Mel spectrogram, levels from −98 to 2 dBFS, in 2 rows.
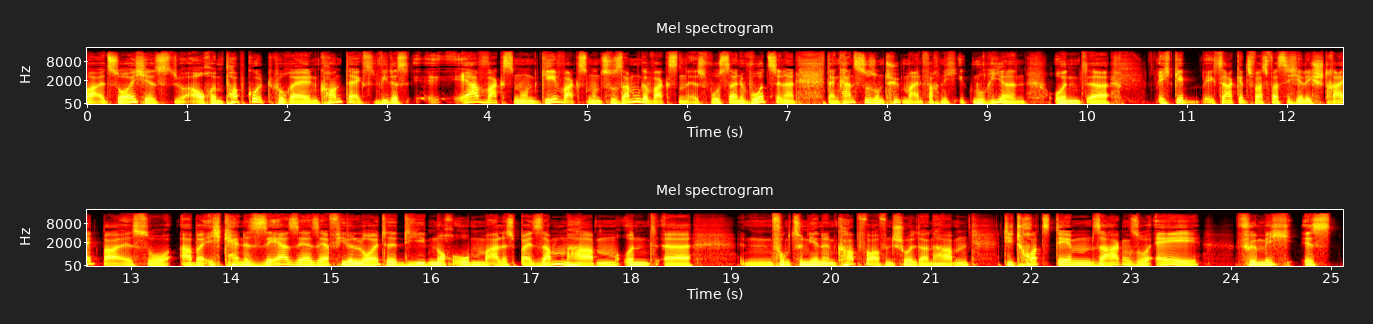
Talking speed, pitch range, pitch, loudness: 170 wpm, 125-150 Hz, 140 Hz, -15 LUFS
